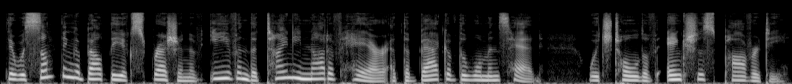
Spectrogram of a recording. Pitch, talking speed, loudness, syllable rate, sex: 215 Hz, 190 wpm, -17 LUFS, 5.2 syllables/s, female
